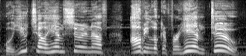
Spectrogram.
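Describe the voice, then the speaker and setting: High-pitched, defiant young country woman. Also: animated, normal speed, a little hiss or hum. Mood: furious, shouting. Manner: defiant, shouting. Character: bold, angry young country woman, sharp-tongued. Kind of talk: audio horror drama acting.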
